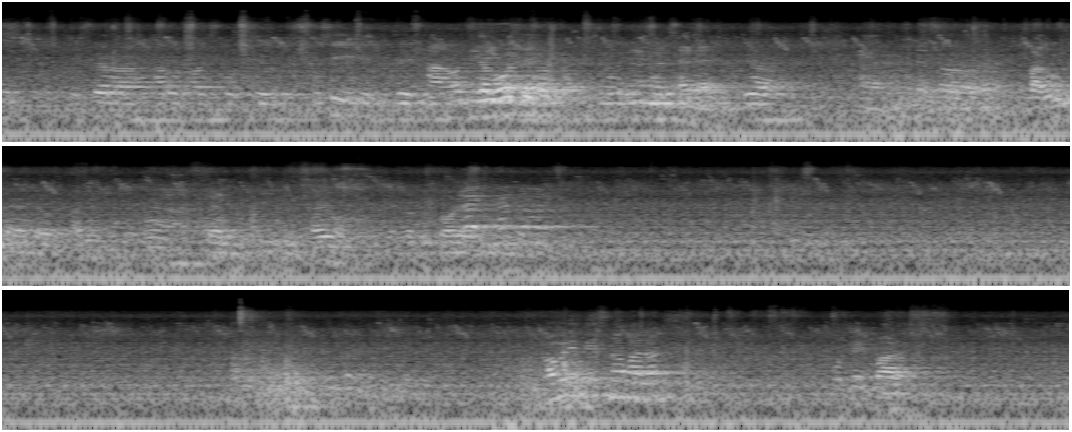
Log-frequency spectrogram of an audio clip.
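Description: Men talk with each other outdoors nearby.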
